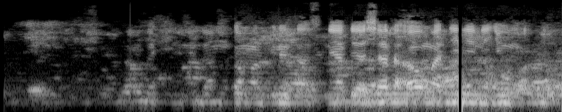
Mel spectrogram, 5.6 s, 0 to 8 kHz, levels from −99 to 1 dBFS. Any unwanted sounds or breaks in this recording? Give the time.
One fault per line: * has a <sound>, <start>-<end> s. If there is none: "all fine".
* has a dropout, 4.6-4.6 s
